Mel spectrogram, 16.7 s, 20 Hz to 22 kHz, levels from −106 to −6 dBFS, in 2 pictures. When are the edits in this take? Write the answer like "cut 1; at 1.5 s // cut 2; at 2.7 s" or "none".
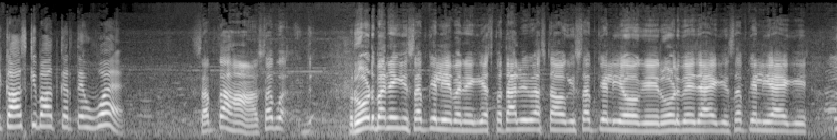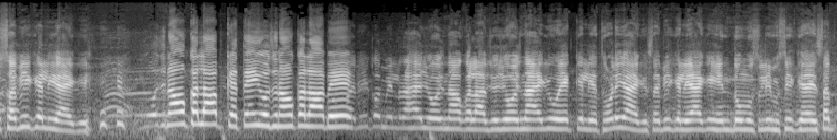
none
